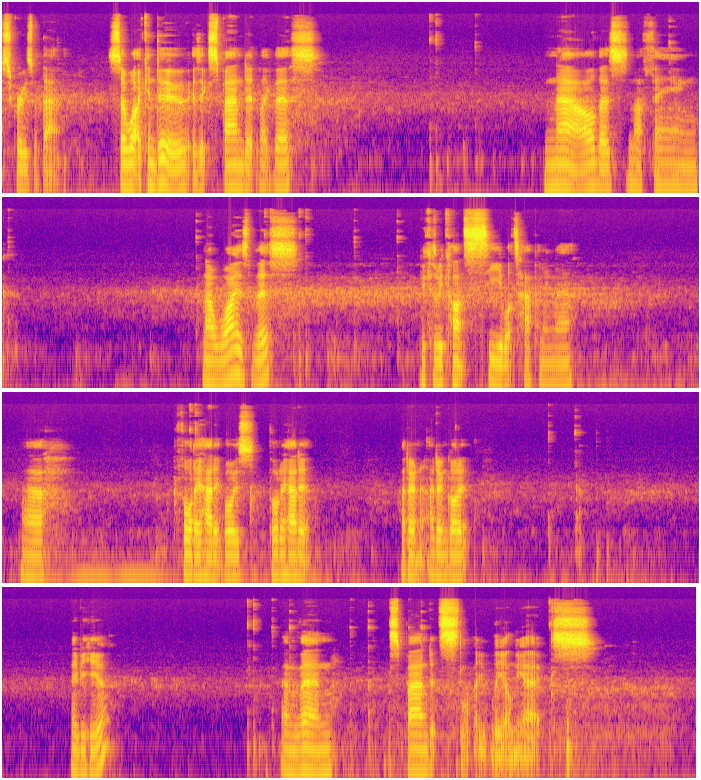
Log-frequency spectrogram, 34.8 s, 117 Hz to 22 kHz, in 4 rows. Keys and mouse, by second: 7.3 middle click, 7.6-34.8 middle drag.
